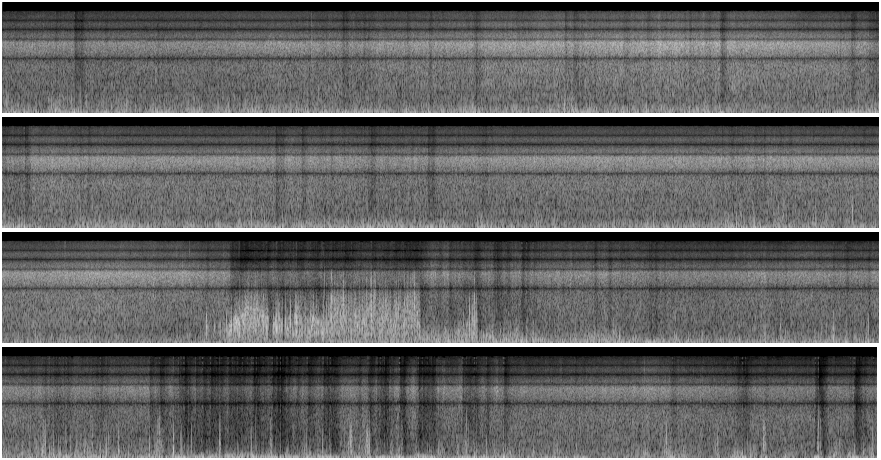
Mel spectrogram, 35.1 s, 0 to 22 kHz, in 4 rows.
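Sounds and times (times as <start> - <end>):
breaking surf and waves: 0.0 - 35.0
wind buffeting microphone: 0.0 - 35.0.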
